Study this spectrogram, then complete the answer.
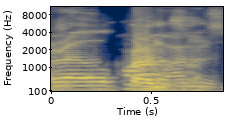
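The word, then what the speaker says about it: Jarell Quansah: Jarell Kwanzaa, yeah.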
